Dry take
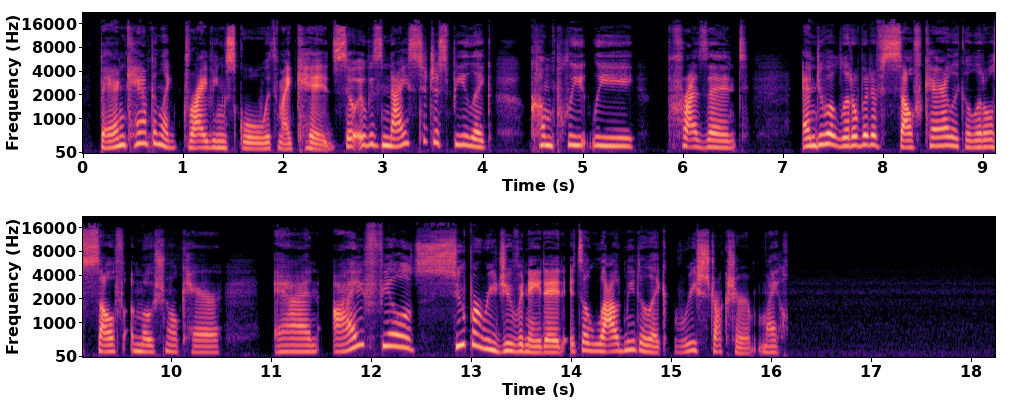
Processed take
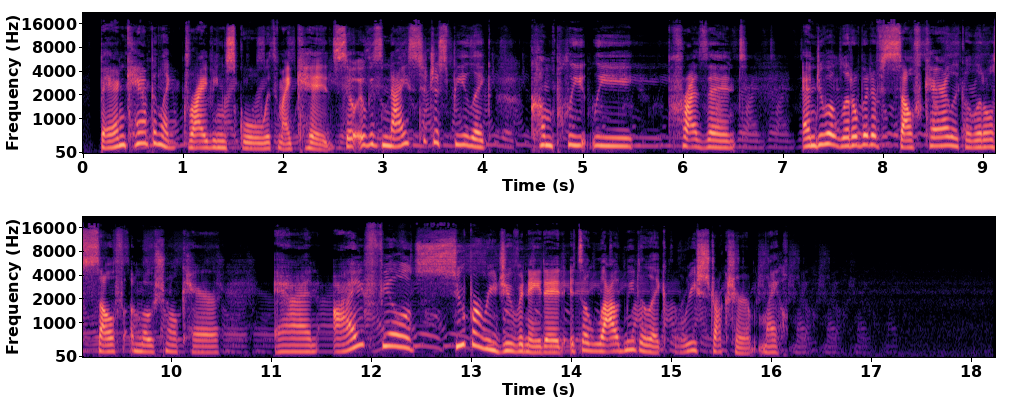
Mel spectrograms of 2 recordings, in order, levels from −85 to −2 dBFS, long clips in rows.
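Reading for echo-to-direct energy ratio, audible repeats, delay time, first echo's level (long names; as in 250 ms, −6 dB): −20.5 dB, 3, 303 ms, −22.0 dB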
